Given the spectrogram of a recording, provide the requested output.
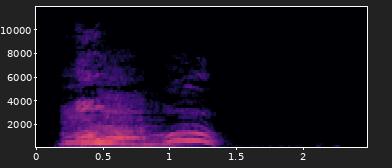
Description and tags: shock-reaction of a group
